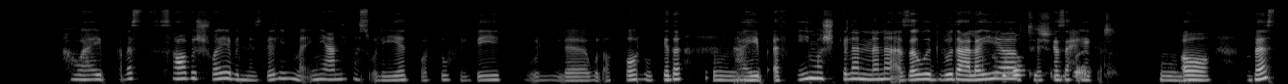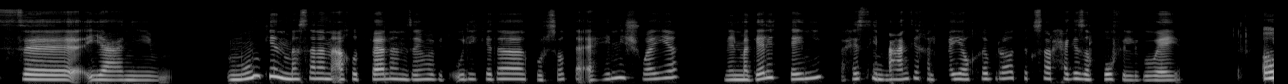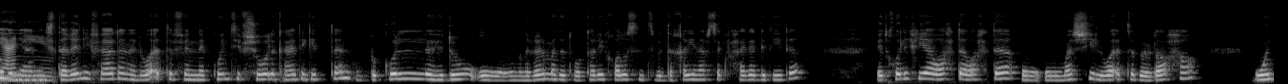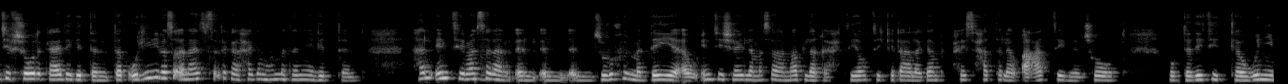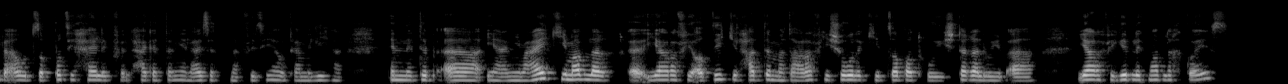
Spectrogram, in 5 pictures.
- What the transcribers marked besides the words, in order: in English: "load"; in English: "كورسات"; other background noise
- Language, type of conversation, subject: Arabic, advice, شعور إن شغلي مالوش معنى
